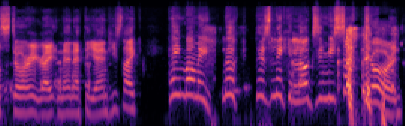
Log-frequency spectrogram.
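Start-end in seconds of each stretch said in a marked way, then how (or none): 2.2-5.2 put-on high, excited little-kid voice calling out to Mommy. Retelling the comedian's bit, a kid shows Mommy his sock drawer, high excited child voice. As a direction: squeal it like a thrilled small child.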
